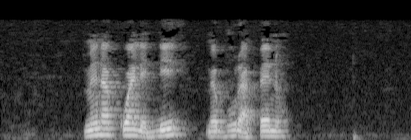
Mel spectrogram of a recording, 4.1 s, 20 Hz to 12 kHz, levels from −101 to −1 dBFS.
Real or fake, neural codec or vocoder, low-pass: real; none; 7.2 kHz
